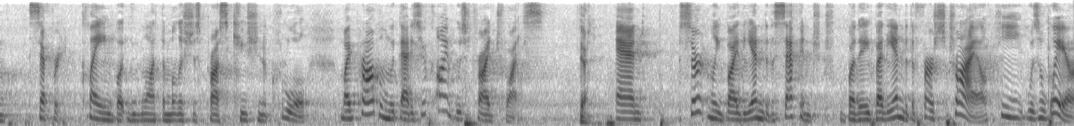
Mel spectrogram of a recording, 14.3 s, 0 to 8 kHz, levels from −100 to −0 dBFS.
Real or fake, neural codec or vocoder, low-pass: fake; codec, 16 kHz, 4 kbps, FunCodec, trained on Chinese and English, 50 frames a second; 7.2 kHz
